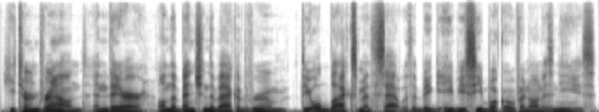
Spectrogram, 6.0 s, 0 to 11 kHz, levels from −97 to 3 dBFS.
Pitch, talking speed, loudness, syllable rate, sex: 105 Hz, 290 wpm, -15 LUFS, 5.9 syllables/s, male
